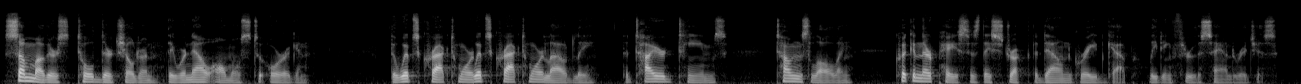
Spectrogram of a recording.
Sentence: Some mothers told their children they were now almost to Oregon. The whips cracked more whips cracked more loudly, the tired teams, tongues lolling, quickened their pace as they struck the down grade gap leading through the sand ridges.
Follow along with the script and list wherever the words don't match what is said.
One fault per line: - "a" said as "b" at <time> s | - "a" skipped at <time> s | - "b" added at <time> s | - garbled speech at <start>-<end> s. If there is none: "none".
none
